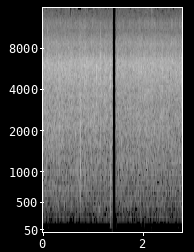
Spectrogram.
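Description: Continuous rain falls on a tarp at a wet bushcraft camp, an even close hiss with a brief thud and a momentary dropout partway through, and no voices.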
